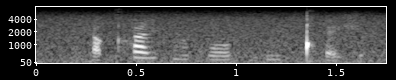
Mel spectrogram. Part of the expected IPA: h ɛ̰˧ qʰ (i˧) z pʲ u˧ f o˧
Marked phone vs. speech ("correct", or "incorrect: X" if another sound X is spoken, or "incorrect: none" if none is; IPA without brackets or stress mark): incorrect: i˥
